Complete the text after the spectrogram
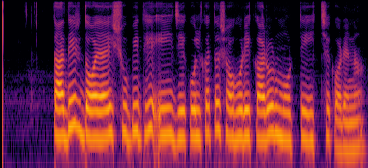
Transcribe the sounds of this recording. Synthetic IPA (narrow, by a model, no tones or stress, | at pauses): t̪ad̪eɾd̪ɔeaeʃubid̪ʱeʔejd͡ʑekolkat̪aʃɔɦoɾekaɾoɾmoɾt̪eitːɕʰekɔɾena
